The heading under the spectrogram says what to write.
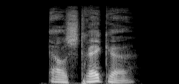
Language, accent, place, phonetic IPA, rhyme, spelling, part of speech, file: German, Germany, Berlin, [ɛɐ̯ˈʃtʁɛkə], -ɛkə, erstrecke, verb, De-erstrecke.ogg
- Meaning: inflection of erstrecken: 1. first-person singular present 2. first/third-person singular subjunctive I 3. singular imperative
